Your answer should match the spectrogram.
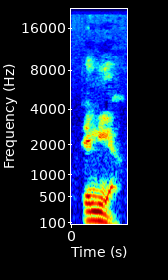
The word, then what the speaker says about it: Taenia: তো টেনিয়া বানানটা দেখো, TAENIA, টেনিয়া। আহ, আবার ভুল করে তানিয়া লিখে দিও না।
